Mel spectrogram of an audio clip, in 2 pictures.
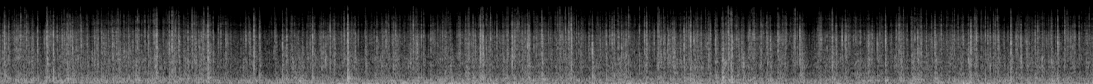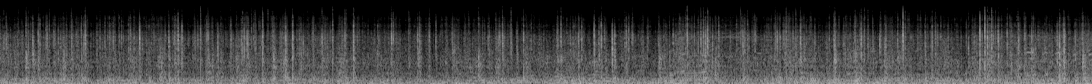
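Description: Rain pattering on a moving car's windshield and roof, a dense run of small drop hits over the steady road and engine rumble inside the cabin.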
